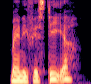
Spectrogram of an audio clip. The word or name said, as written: manifestere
